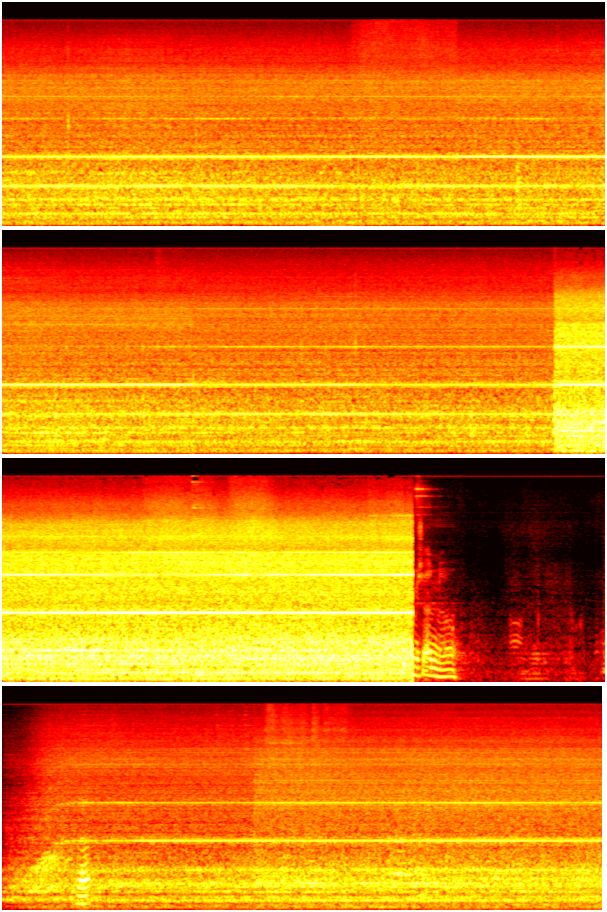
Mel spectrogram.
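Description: Steady whirring hum of a small electric blower with a thin, even whine. About halfway through it runs much louder for about six seconds, then the sound drops out for about two seconds before the quieter hum returns.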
